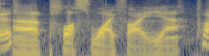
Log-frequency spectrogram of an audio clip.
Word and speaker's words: Wi-Fi: Oh, I had a customer not long ago who was unironically calling it whiffy. Um, and like I tried to sort of subtly correct them by by saying sort of like the Wi-Fi sort of like wink wink nunch.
